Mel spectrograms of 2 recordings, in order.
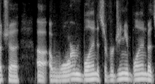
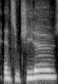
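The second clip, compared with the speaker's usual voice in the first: hippie voice; 7 semitones higher than usual. Retold or imitated. Stoner customer joke.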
